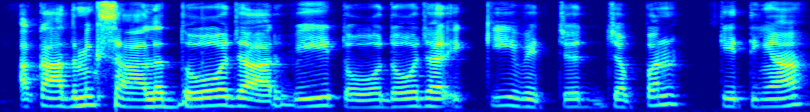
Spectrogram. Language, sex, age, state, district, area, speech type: Punjabi, male, 45-60, Punjab, Ludhiana, urban, read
